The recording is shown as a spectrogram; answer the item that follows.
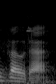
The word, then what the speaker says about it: Voda: Oh, you did say Voda.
